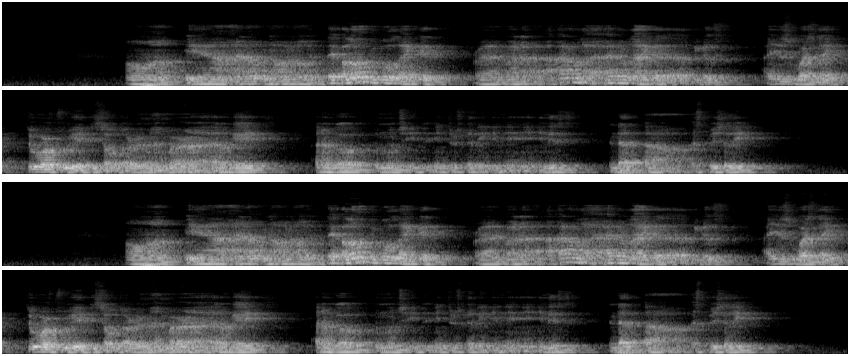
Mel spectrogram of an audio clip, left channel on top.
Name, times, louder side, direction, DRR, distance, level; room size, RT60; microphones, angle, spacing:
voice 1, 1.2-4.3 4.7-7.2 7.6-8.3 8.7-11.0 11.6-14.1 14.5-15.8, equal, 5° right, -4 dB, 0.5 m, -21 dB
2.9 x 2.7 x 2.3 m, 1.1 s
head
